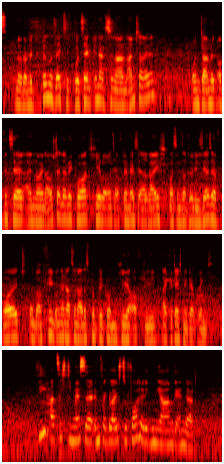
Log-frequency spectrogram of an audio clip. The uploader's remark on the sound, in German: LECTURA ist derzeit auf der Messe Agritechnica 2023. Hören Sie sich unser Live-Gespräch mit Ausstellern.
